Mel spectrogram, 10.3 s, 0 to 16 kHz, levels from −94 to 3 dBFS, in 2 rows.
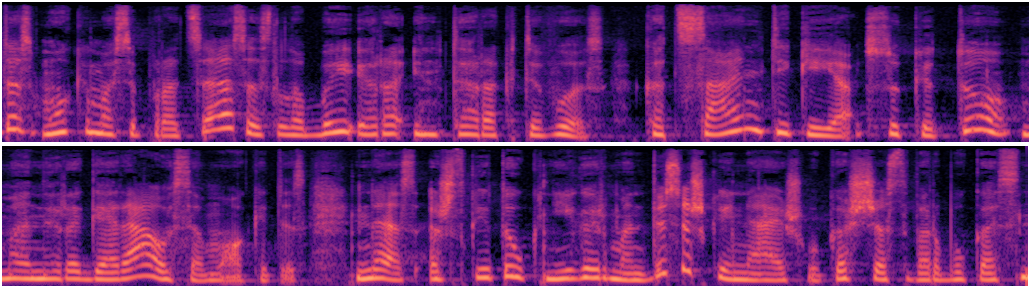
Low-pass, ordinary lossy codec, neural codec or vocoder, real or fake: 14.4 kHz; MP3, 96 kbps; vocoder, 48 kHz, 128 mel bands, Vocos; fake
